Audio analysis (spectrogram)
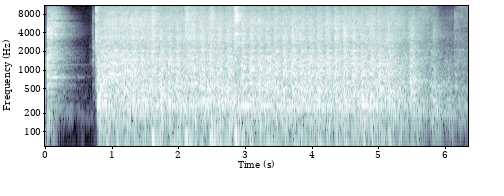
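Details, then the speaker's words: Ford 8N tractor that had just run perfectly after an ignition adjustment of about an eighth of an inch: steady starter churn, about four beats a second, never catching, then it winds down. Owner suspects it only needs choke; it later started with choke. "that's crazy it was just running perfectly i don't know maybe you need a choked a little i think i just need a choke"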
